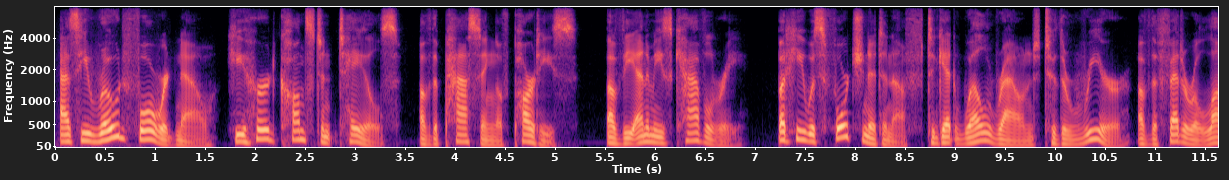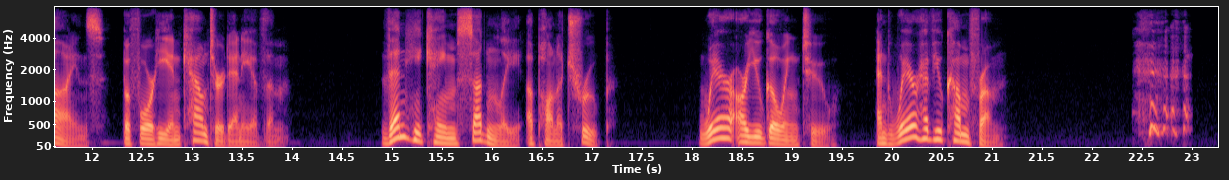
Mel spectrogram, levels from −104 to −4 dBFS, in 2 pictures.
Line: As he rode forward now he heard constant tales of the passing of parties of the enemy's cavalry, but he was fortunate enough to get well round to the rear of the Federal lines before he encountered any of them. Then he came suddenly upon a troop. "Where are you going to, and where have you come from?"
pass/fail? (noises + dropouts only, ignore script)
fail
